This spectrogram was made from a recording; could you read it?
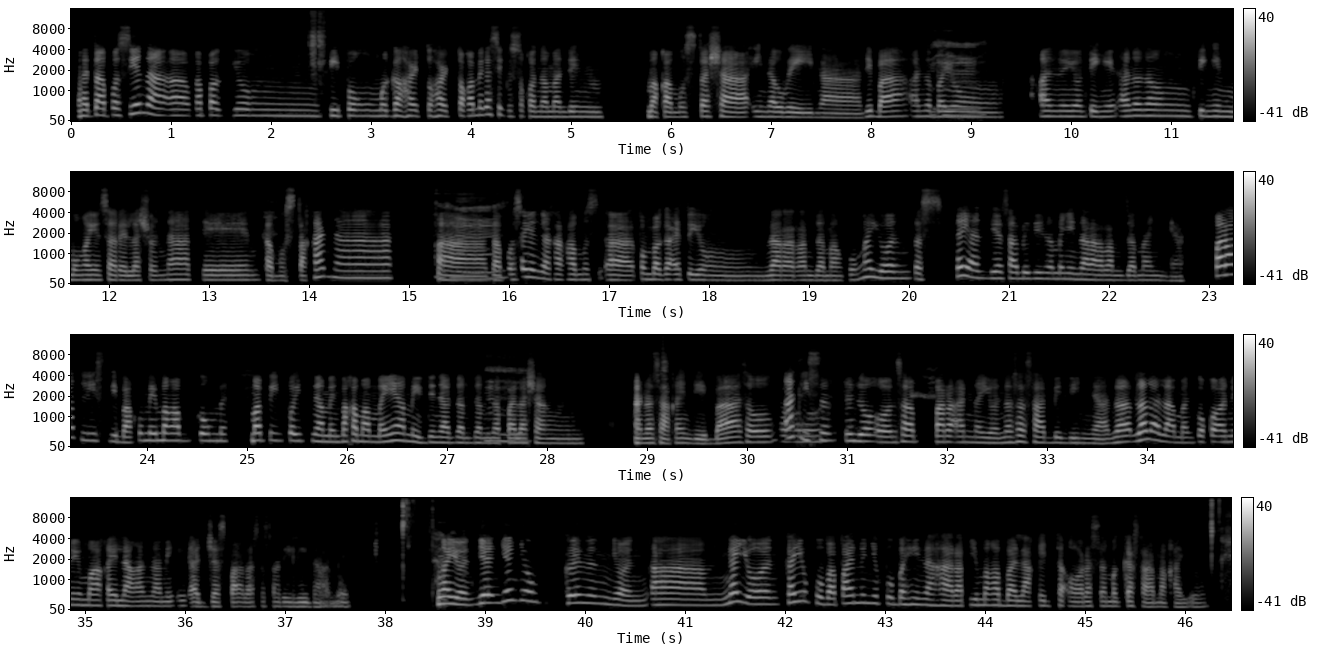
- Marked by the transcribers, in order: other background noise; tapping
- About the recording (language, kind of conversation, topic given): Filipino, unstructured, Ano ang pinakamahalaga sa inyo kapag nagkakaroon kayo ng oras na magkasama?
